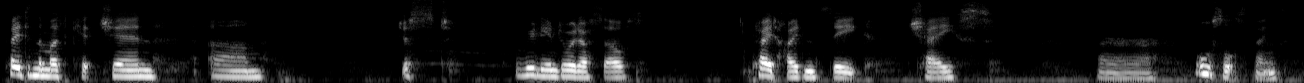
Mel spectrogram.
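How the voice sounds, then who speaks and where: A young British woman vlogs at home indoors, her voice on the low side, warm and steady, slow with long pauses. A vlogger and childminder, she chats to camera in a rambling way full of ums, sounding throaty and congested from a sore throat, and slips into sing-song praise when talking to children.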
